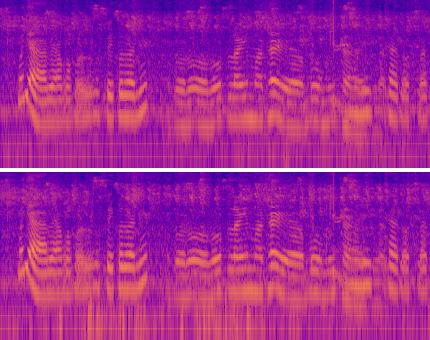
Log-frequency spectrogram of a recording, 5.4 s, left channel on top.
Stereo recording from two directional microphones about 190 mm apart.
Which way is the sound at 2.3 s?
50° right (ahead or behind).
